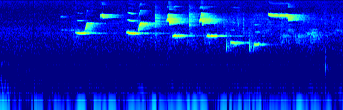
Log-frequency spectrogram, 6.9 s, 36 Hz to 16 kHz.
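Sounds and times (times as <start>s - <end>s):
several birds singing in spring with whistled notes and chirps: 1.5s - 6.3s.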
